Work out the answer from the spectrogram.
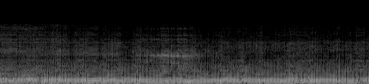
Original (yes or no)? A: no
